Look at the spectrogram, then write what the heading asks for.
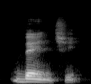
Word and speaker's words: dente: Y es que cuando las palabras terminan en TE, normalmente TE se pronuncia como chi. Por poner algunos ejemplos, limite, combate, chocolate, dente. Como puedes ver, cuando una palabra termina en TE es chi.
